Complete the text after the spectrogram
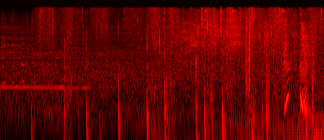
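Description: Footsteps tap quickly on a hard stone floor.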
